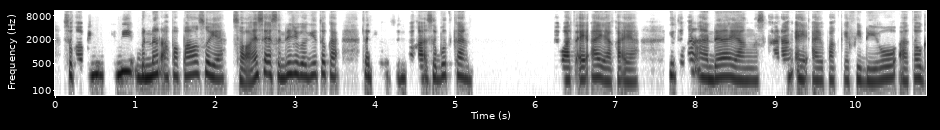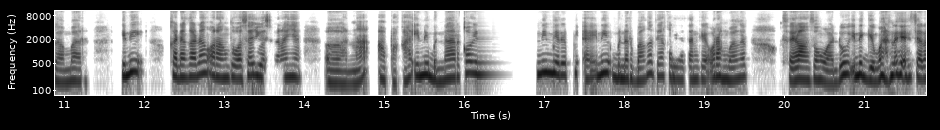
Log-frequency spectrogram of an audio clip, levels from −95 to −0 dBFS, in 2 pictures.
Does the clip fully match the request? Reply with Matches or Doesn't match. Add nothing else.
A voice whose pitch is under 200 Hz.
Doesn't match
